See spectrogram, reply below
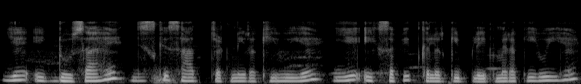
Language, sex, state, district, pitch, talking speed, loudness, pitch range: Hindi, female, Jharkhand, Jamtara, 165 Hz, 205 wpm, -29 LUFS, 150-190 Hz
